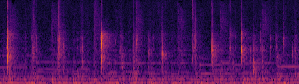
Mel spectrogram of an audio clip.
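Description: A small blob of thick, borax-activated glitter slime squished and pressed between fingertips, making irregular sharp clicks and pops, several a second, over soft background music.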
